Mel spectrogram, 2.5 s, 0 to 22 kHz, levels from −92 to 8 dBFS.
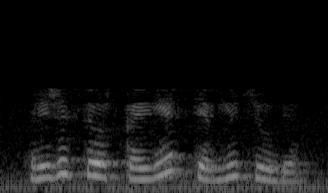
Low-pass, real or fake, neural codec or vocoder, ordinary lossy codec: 7.2 kHz; real; none; AAC, 16 kbps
